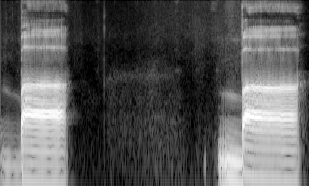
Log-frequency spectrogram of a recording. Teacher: با دونوں ہونٹوں کو جوڑ کر ہم نرمی کے ساتھ پڑھیں گے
